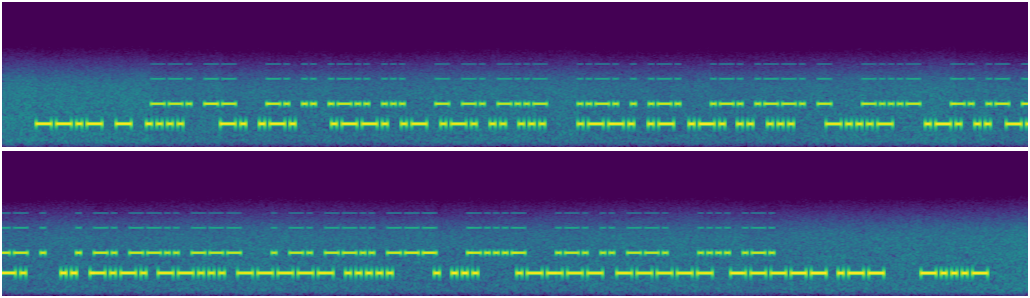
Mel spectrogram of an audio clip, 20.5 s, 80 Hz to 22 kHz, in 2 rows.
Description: Morse code, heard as two keyed tones. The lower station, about 23 wpm, 710 Hz: QTH NR PARIS PARIS <BT> RIG IC705 ES 100W <BT>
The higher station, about 27 wpm, 1300 Hz: GM NILS TNX FER RPT <BT> NAME ENZO ENZO <BT> RIG HR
